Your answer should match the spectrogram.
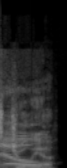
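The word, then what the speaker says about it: Giulia: GI i u bro it's Julia it's just Julia it's just a different spelling Julia why would you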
